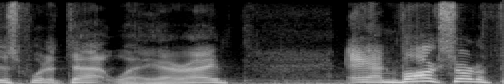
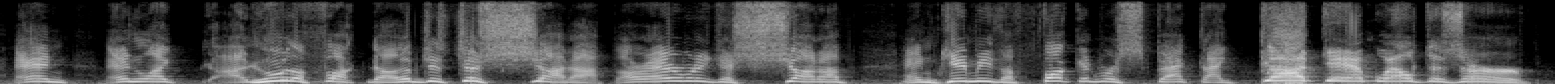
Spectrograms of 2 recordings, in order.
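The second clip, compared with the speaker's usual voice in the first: loud, higher furious demand for respect; angry rant; 6 semitones higher, 4 dB louder than usual. Real, not acted. Streamer yelling at his whole audience for respect, angry rant. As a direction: rant at them till they shut up.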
